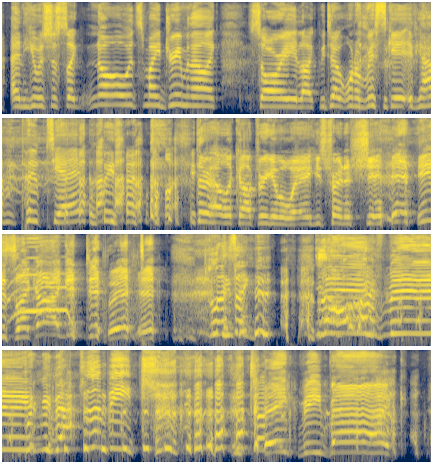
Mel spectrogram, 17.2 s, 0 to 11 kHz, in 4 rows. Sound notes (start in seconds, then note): 5.2 all laughing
